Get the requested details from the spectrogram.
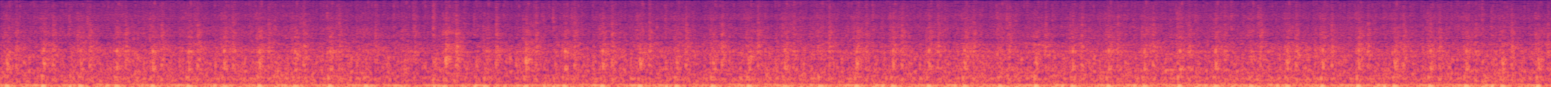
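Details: Piper Apache first start after rebuild: steady low, even throb with a regular firing beat, no knocks or misses; healthy aircraft piston engine idling smoothly.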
